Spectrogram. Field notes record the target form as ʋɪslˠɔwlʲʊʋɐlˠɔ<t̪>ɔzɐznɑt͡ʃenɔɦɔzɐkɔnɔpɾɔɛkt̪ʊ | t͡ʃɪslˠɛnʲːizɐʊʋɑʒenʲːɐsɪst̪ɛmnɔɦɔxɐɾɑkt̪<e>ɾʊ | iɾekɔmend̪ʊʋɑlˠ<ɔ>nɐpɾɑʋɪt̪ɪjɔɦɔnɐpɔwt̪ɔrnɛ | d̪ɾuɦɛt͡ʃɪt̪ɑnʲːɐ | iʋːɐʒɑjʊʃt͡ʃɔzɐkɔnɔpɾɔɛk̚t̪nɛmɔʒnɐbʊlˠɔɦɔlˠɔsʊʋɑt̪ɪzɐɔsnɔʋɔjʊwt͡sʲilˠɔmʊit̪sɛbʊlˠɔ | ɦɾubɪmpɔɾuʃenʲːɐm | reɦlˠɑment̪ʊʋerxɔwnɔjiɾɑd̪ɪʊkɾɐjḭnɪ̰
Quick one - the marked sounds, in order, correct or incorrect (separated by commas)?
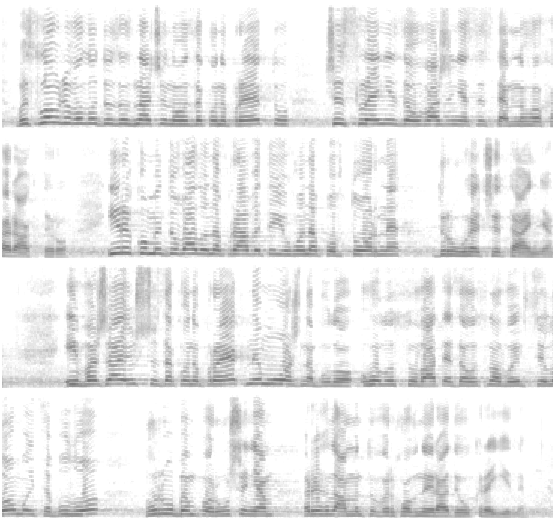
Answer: incorrect, correct, correct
